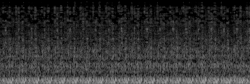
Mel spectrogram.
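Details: 1990 Toyota 4Runner, 22RE engine, about 250K miles, limped home: deep lumpy idle with uneven low thumps and heavy engine rocking, running on only 2 cylinders; not running hot, low oil pressure at idle, a thrown rod suspected.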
